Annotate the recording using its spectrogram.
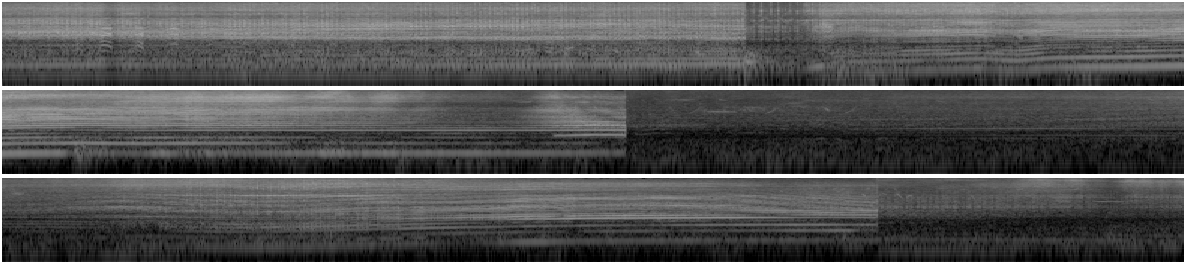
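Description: A small model plane engine buzzes loudly, revs higher as the plane takes off, and then drones from farther away.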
